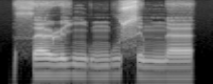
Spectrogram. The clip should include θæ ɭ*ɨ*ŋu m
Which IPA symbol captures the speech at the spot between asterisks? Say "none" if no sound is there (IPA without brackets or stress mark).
i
